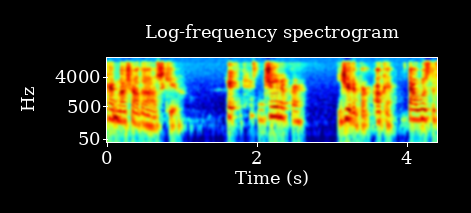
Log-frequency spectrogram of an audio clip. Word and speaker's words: Juniper: you pronounce your name because i've had two pronunciations in my head and i'm like i'd much rather ask you juniper juniper okay that was the first my first choice as well um juniper thank you so much for putting all of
